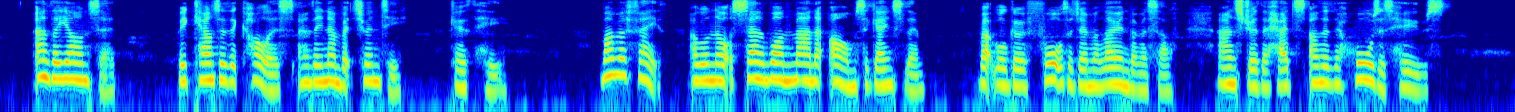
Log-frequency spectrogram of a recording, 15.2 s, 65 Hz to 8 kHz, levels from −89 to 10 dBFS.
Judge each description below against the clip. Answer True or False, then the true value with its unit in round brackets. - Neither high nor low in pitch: False (225 Hz)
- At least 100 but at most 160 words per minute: False (170 wpm)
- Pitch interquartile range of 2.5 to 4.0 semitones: False (4.7 semitones)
